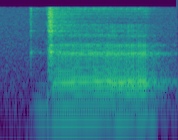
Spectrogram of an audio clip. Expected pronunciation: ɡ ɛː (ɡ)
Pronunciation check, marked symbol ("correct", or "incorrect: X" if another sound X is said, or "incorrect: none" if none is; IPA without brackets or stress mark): incorrect: none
